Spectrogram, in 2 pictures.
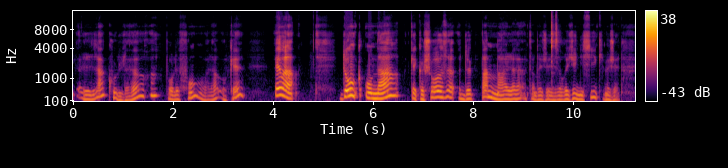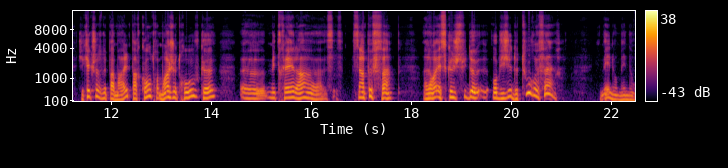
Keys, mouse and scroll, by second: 0.7 click, 2.1 click, 3.2 click, 4.0 click, 5.1-5.9 drag, 7.4-8.0 scroll up 1, 8.5 scroll down 1, 9.2 click, 9.6 space, 10.3 scroll down 1, 11.0-12.4 drag, 12.6 scroll up 1, 13.4-14.1 scroll down 1, 14.3-15.6 drag, 16.3-17.5 drag, 18.0 click, 18.6 right click, 19.5 scroll down 1.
